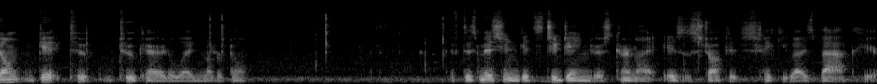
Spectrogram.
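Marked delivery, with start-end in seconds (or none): none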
